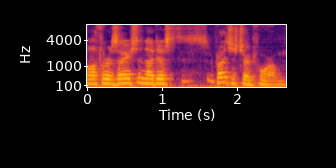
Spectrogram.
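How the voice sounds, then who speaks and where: A man with an American accent speaks slowly-ish, at a fairly slow pace, in a high pitch. Noticeable background noise and audible room echo surround him. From US Midwest, Michigan. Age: 80s+. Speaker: computer pioneer. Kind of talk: oral history interview. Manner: halting.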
